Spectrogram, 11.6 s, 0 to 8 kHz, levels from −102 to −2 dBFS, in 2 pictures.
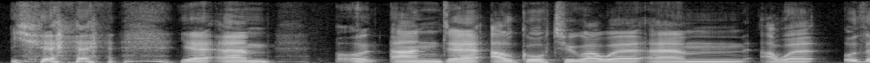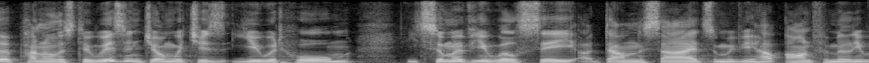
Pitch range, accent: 105-130 Hz, British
